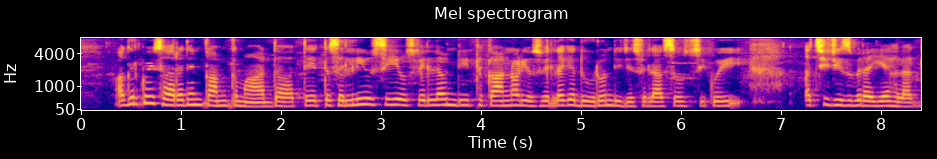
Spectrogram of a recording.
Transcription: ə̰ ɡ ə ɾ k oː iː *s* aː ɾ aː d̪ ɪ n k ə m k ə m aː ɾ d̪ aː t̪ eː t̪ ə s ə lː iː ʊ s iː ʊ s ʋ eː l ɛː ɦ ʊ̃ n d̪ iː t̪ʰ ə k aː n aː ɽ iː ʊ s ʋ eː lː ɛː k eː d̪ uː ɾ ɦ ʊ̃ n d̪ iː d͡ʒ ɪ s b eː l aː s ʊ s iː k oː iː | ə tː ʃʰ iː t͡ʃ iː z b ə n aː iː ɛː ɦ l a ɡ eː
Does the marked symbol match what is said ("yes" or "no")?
yes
